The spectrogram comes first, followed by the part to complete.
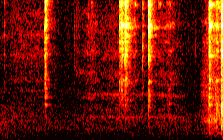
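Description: A few light metallic clicks and clinks of small steel hub parts being handled and set down: one about half a second in, then two more a second later.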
